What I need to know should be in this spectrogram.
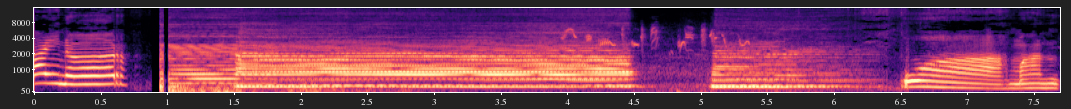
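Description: A truck's horn blares loudly and steadily.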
